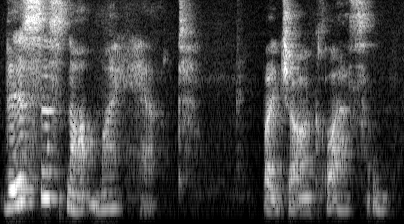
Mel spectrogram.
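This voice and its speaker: A woman's voice: mid-range voice, animated, slow, gravelly, a little hiss or hum. A woman teacher presenting a read-aloud lesson for young children, explaining and addressing them directly with questions. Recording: roomy, echoing indoor sound.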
